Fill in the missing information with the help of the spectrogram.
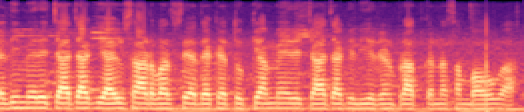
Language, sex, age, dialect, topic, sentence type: Hindi, female, 18-24, Awadhi Bundeli, banking, statement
